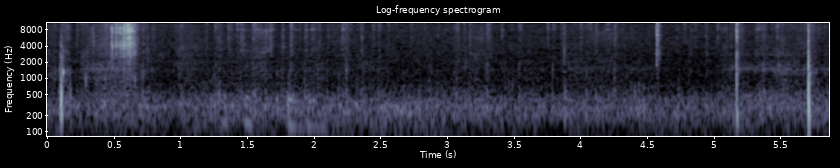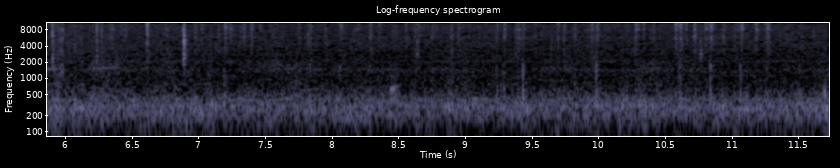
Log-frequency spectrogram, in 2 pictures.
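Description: Handling noise from a small winter jigging rod being worked over an ice hole: a rustle near the start, then scattered light clicks, the sharpest two just past five seconds in, over a faint steady low background noise.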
